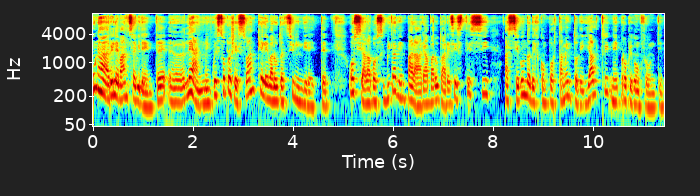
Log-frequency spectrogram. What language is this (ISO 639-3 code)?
ita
